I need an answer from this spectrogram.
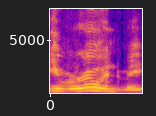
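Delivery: mock crying, frazzled. Acting out being frazzled after a hard dungeon run: mock crying, frazzled. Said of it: "I'm probably crying".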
